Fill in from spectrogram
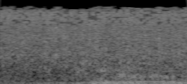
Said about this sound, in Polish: Nie dość, że apokalipsa, to jeszcze burza musi być.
